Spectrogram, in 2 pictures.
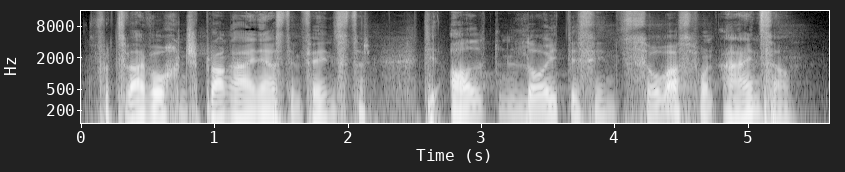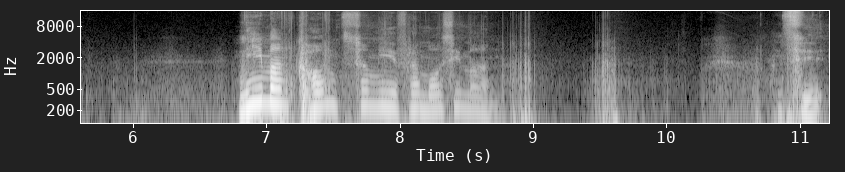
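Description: A middle-aged man preaching an animated sermon full of stories, jumping between loud outbursts and hushed asides. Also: on the high side, no room sound. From Switzerland. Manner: animated, switches between shouting and hushed quoted voices. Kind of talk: lively sermon with anecdotes.

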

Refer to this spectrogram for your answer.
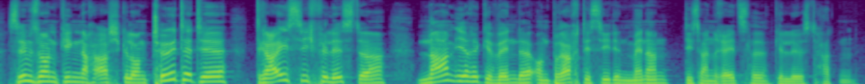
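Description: A man preaching a sermon in German, retelling stories with loud bursts and quiet asides. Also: fairly high pitch, no echo, studio quality.

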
